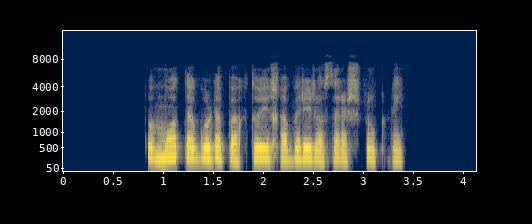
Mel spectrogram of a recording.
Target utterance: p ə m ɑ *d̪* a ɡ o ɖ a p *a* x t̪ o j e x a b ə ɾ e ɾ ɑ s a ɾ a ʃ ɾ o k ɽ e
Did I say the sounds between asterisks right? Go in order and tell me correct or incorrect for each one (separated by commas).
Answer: incorrect, correct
